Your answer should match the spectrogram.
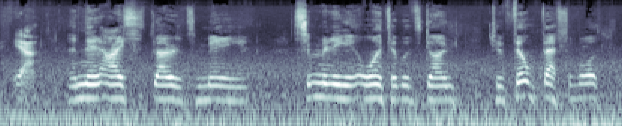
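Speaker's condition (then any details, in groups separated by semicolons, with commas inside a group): Cerebral palsy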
